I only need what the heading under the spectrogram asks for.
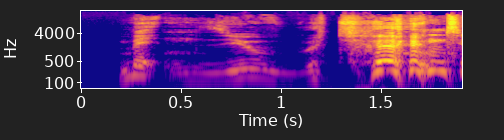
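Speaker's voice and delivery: swooping, storybook-style narrator voice. Voicing the captain greeting mittens as mittens moves in, narrator's voice. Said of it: "in the narrator's voice".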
